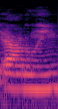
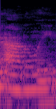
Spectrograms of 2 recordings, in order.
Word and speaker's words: Adeline: And I love the name Adeline. It's also in like my top 5 girls' names. And I used to pronounce it Adeline until I heard this song, and then I realized it was Adeline.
